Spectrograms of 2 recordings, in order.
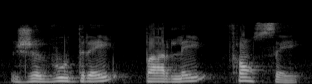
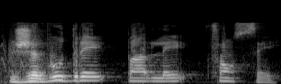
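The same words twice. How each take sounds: First: Said in the usual way. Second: First take, projected clearly for the class; loud model word. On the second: Shown as a demonstration. Teacher modelling a French word for learners, loud and clear. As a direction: call out the French word loudly. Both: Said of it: "how do you say".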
